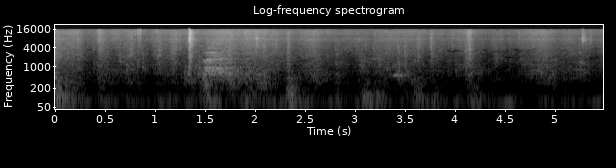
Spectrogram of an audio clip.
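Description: Puppies eating from a bowl and shuffling about in straw bedding: soft rustling and small clicks, with a sharper click about a second and a half in.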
